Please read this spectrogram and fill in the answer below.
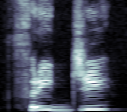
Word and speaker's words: friggi: Io friggo, tu friggi, but pay attention to the sound. The sound, the pronunciation of the verb changes. Io friggo, tu friggi, lui, lei frigge, noi friggiamo, voi friggete, and then it changes again. Essi friggono. Okay?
